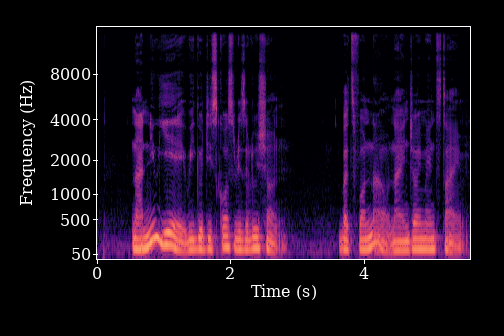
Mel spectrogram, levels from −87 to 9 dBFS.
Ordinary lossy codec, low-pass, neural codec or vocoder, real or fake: none; 14.4 kHz; vocoder, 44.1 kHz, 128 mel bands every 256 samples, BigVGAN v2; fake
